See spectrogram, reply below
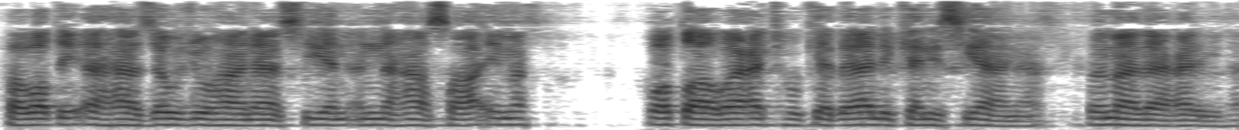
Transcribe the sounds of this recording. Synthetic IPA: fawɑt̪ˤɨʔaɦaːzawd͡ʒʊɦaːnaːsɪjanʔa̰nːaɦaːsˤɑːʔɪma | wɑt̪ˤɑːwɑʕat̪hʊkaðaːlɪkanɪsjaːnaːfamaːðaːʕalajɦaː

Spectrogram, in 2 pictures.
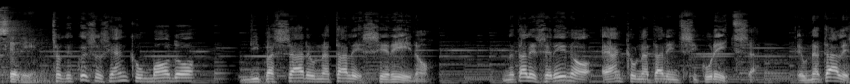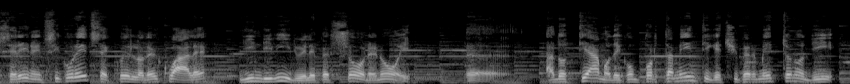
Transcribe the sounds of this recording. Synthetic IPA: seɾɛ̰ːnosɔk̟ekːwest̪osiːaaŋk̟eumːɔːd̪o | d̪ipasːaːɾeunːat̪aːleseɾɛːno̰ | unːat̪aːleseɾɛːnoɛaŋk̟eunːat̪aːleinsikuɾet̪sːa̰ | eunːat̪aːleseɾɛːnoinsikuɾet̪sːaɛkːwelːonelkwaːle | ʎind̪iviːd̪uilepersoːnenoj | ad̪ot̪ːjaːmod̪ejkomport̪ament̪ik̟et͡ʃːipermet̪ːonod̪i

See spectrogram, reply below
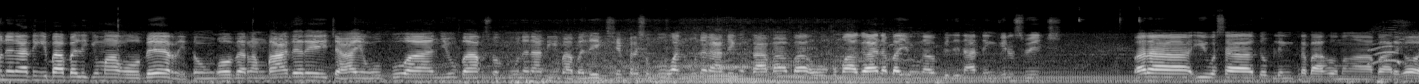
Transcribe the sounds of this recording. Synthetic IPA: uːnɐnaːt̪ɪŋɪbaːbɐlɪkjʊŋmɐŋakoːbɛɾʔɛt̪oŋkoːbɛɾnɐŋbaːd̪ɛɾɪt͡ʃɐkajʊŋʊpuːʔɐnjuːbakswɐɡ̚muːnɐnaːt̪ɪŋɪbaːbɐlɪk̚ʃɛmpɾɛsʊbuːkɐnmuːnɐnaːt̪ɪnkʊŋt̪aːmaːbaʔoɡʊmaːɡaːnɐbɐjʊŋnɐbɪbɪlɪnaːt̪ɪŋɡilswɪt͡ʃ | paːɾɐʔiːwɐsɐd̪oːblɛŋt̪ɾɐbaːɦo̞mɐŋapaːɾɪko

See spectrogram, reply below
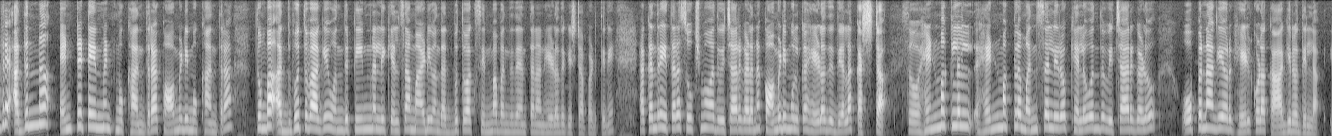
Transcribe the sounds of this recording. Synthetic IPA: aːd̪ɾe̞ʔɐd̪ɐnːɐeɳʈɐɾʈeːnmeɳʈmukʰaːnt̪ɐɾɐkaːmeɽimukʰaːnt̪ɐɾɐ | t̪umbɐʔɐd̪bʱut̪ɐʋaːɡio̞nd̪uʈiːmnɐlːikɛlsɐmaːɽio̞nd̪ɐd̪̚bʱut̪ɐʋaːɡisinimaːbɐnd̪id̪e̞ɐnt̪ɐnaːnɦeːɭo̞ːd̪ɐkːeiʂʈɐpɐɽt̪iːnijaːkɐnd̪ɾe̞iːt̪ɐɾɐsuːkʂmɐʋaːd̪ɐʋit͡ʃaːɾɐɡɐɭɐnːɐkaːmeɽimuːlɐkɐɦe̞ːɭo̞ːd̪id̪jɐlːɐkɐʂʈɐ | soːɦeɳɖmɐkːɭɐlɦeɳɖmɐkːɭɐmɐnɐsɐlːiɾo̞ːkɛlɐʋond̪uʋit͡ʃaːɾɐɡɐɭu | oːpɐnaːɡiɐʋɐɾiɡeɦeːɭkɔɭɐkːaːɡiɾo̞ːd̪ilːɐ̰

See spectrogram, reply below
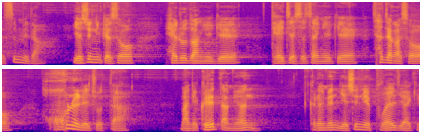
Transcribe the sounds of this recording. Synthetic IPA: ns͈ɯmɲida̰ | je̞s̬ʰuɲimk͈e̞sʰʌ | he̞ɾodaŋe̞ɡe̞ | te̞d͡ʑe̞s̬ʰad͡ʑaŋe̞ɡe̞t͡ɕʰad͡ʑaɡasʰʌ | onɯɭːe̞d͡ʑuot̚t͈a̰ | maɲekɯɾe̞t̚t͈amjʌn | kɯɾʌmjʌnje̞sʰuɲime̞puɦaɭijaɡi

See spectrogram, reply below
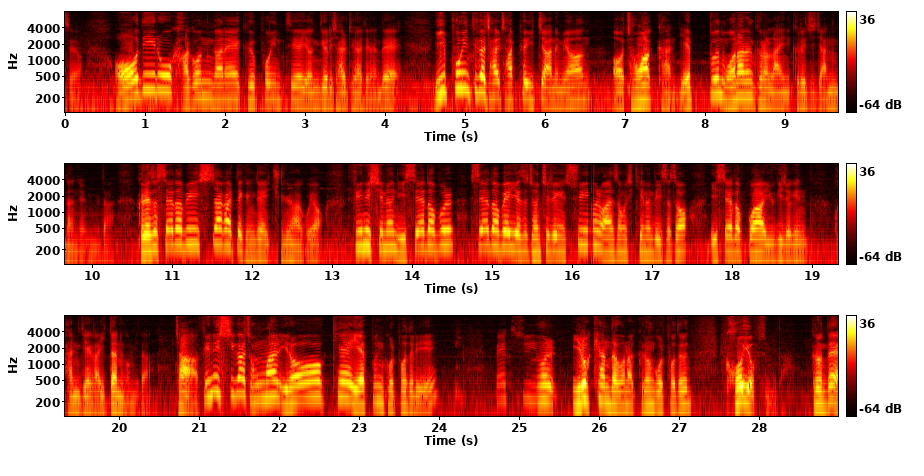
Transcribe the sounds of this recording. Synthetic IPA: s͈ʌ̰jo̰ | ʌdiɾokaɡʌnɡane̞kɯpʰointʰɯe̞jʌnɡjʌɾit͡ɕaɭtwe̞jadwe̞nɯnde̞̰ | ipʰointʰɯɡat͡ɕaɭt͡ɕapʰjʌit̚t͡ɕ͈ianɯmjʌn | ʌt͡ɕʌŋwakʰa̰nje̞p͈ɯnwʌnɦanɯnkɯɾʌnlaiɲikɯɾjʌd͡ʑid͡ʑia̰nːɯndanɯnd͡ʑʌ̰imɲida̰ | kɯɾe̞sʰʌs͈e̞dʌbiɕʰid͡ʑakʰaɭt͈e̞kwe̞ŋd͡ʑaŋit͡ɕuŋjoɦaɡojo̰ | fʰiniɕʰinɯnis͈e̞dʌbɯɭ | s͈e̞dʌbe̞ie̞s̬ʰʌt͡ɕʌnt͡ɕʰe̞d͡ʑʌɡinsʰuiŋɯɭwansʰʌŋɕʰi̥kʰinɯnde̞is̬͈ʌs̬ʰʌ | is͈e̞dʌp̚k͈wajuɡid͡ʑʌɡin | kwanɡe̞ɡa̰it̚t͈anɯnɡʌ̰mɲida̰ | t͡ɕa̰ɸʰiniɕ͈ʰiɡat͡ɕʌŋmaɾiɾʌkʰe̞je̞p͈ʰɯnkoɭpʰodɯɾi | pe̞k̚s͈uiŋɯɭ | iɾʌkʰe̞ɦandaɣʌnakɯɾʌnkoɭpʰodɯɾɯnkʌiʌp̚s͈ɯmɲid̥a | kɯɾʌnde̞

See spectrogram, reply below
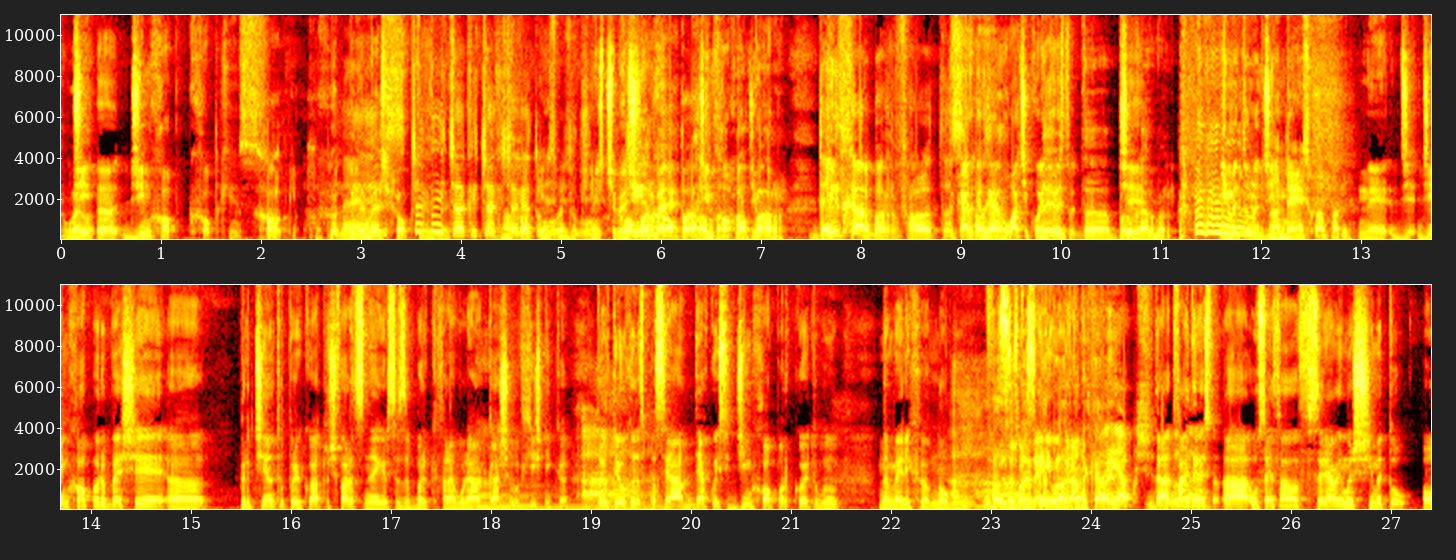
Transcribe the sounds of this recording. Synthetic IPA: d͡ʒiəd͡ʒimxɔpxɔpkʰinsɔnnɛbɛʃɛ̥xɔpt͡ʃainit͡ʃakəit͡ʃakt͡ʃakɛt̪ɡɛmist͡ʃɛbɛʃɔpd͡ʒimxɔpəd͡ʒixɔɾp | d̪ɛvit̪xaɾbəɾfɾɔlɐt̪əɐkat̪ɐkat̪ɐkaobat͡ʃɛkoɛiɛɛɛpəɾɛxaɾbə̰ɾimɛt̪onɐd͡ʒinmd̪sɔpɾnɛd͡ʒid͡ʒimxɔpəɾbɛʃɛə | pɾit͡ʃinət̪əpɾikojat̪ʊʃfaɾt̪snɛɡɛɾsɛzɐbɤɾkəfɛnaɡolʲaməkaʃəvɐfxiʃnikət̪ɛot̪ivəxəd̪ɐspɐsjavət̪nʲakʊisid͡ʒimxɔpəɾkoit̪ʊɡo | nɐmɛɾixəmnɔɡʊːbɛzobɾɐzɛnioɡ̪ɾakajak̪at̪ovaɛinɛɾɛsnoʔɐosvɛnt̪ovavɐfsɐɾʲjaviməʃimɛt̪o

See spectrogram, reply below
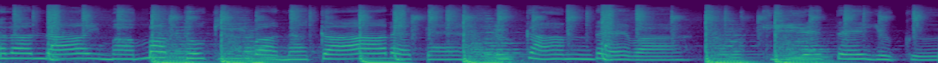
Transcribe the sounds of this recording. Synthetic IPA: ɾanaimamat̪okʲiβanaɡaɾe̞t̪e̞ɯ̟kand̪e̞βakʲiɾe̞t̪e̞jɯkɯ

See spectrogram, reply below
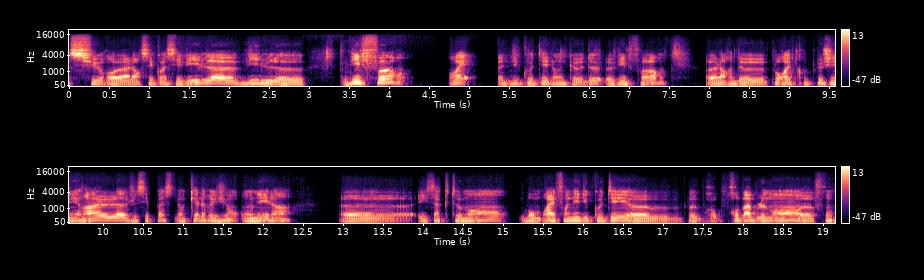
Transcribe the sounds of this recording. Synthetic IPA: syʁøalɔʁsɛkwasevilvilø | vilfɔʁ | wɛ | d̪ykot̪ed̪ɔ̃kød̪əʔvilfɔʁ | alɔʁd̪əpuʁɛt̪χəplyʒeneʁalʒəsɛpasd̪ɑ̃kʲɛlʁeʒjɔ̃ʔɔ̃nɛla | ø | ɛɡzakt̪əmɑ̃bɔ̃bʁɛfɔ̃nɛd̪ykot̪eø | pχɔbabləmɑ̃øfχɔ̃

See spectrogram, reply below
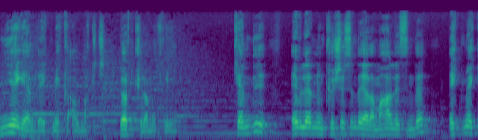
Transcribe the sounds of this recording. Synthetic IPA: nijɛɟælʲd̪iɛcmɛca̰lˠmaki̥t͡ʃʰi̥nd̪øɾt̪cʰilʲo̞mɛt̪ʰɾḛjinʲy | cʰɛnd̪i | ɛvlʲeɾinincʰø̞ʃesind̪ɛjad̪amaɦalʲːesind̪ɛː | cmɛc

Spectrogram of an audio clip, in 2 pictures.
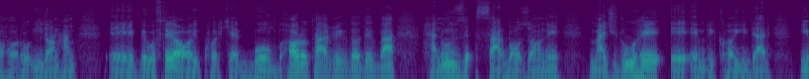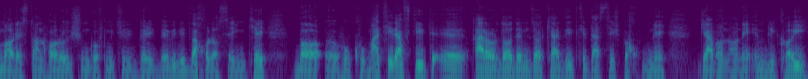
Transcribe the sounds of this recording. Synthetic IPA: ɦɒːɾoiːɾɒːnɦæm | be̞ɡo̞ft̪e̞jeɒːɣɒːjekʰoɾcʰe̞ɾbombhɒːɾot̪ʰæɣiːɾd̪ɒːd̪e̞væhænuːzsæɾbɒːzɒːne̞ | mæd͡ʒɾuːɦe̞ːmɾiːkʰɒːiːd̪æɾ | b̥iːmɒːɾe̞st̪ɒːnɦɒːɾoiːʃunɡo̞ft̪mit̪ʰuniːd̪̚be̞ɾiːd̪̚be̞biːniːd̪væxo̞lɒːse̞iːncʰe̞bɒːhokʰuːmæt̪ʰiːɾæft̪iːd̪ɢæɾɒːɾd̪ɒːd̪e̞mzɒːcʰæɾd̪iːd̪̥kʰe̞d̪æst̪e̞ʃb̥e̞xuːne̞ | d͡ʒævɒːnɒːne̞ʔḛmɾiːkʰɒːiː

